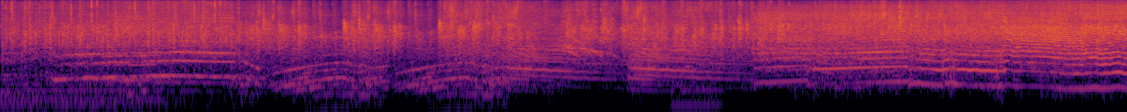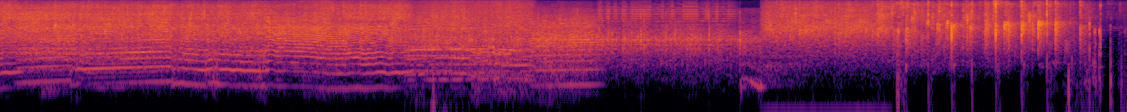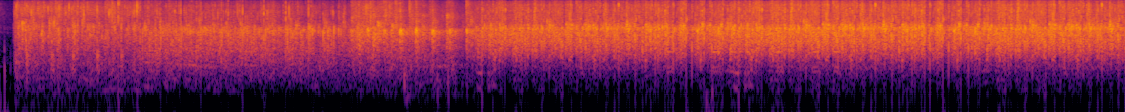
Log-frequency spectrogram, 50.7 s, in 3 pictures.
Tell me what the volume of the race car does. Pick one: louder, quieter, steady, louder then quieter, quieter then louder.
louder.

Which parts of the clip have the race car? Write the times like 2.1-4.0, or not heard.
0.0-26.0.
